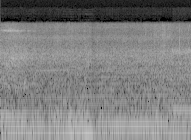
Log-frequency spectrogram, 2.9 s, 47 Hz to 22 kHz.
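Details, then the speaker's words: Nissan Grand Livina after idle learning and ignition timing setting, road test under load: even low rumble with no pinging as revs rise through 2500–3000 rpm, where it previously knocked; knock fixed, engine healthy. "Alhamdulillah ini sudah aman ya. Biasanya perpindahan RPM 2500 sampai 3000 itu dia ngelidik."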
